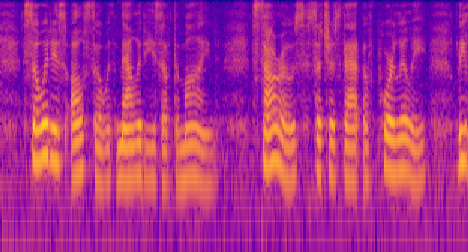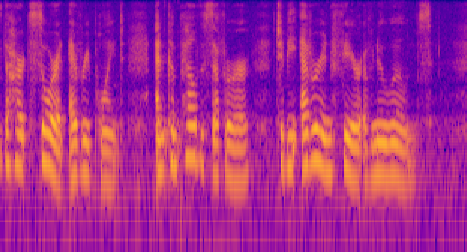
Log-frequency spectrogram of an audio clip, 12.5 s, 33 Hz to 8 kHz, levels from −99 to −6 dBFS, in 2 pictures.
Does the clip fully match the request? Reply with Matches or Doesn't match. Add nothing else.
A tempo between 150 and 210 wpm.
Matches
